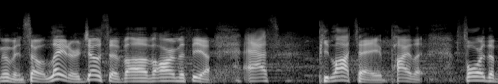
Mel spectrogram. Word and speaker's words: Arimathea: Let's just say I said the name right, Arimathea.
